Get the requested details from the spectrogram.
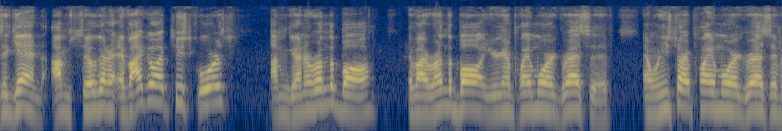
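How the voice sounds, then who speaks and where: A man calling into an online sports show, talking trash in a boastful, brash way with plenty of swearing. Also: fairly high pitch. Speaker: guest player calling in. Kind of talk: trash-talking casual chat.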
